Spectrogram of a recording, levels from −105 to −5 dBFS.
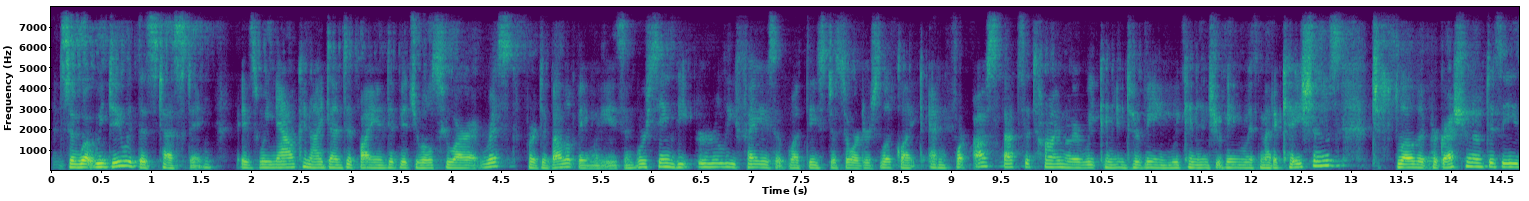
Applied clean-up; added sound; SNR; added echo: neural mask model DeepFilterNet 3.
